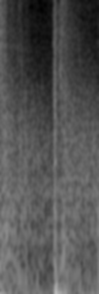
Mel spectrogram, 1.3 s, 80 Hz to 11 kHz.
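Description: A single sharp gunshot rings out in the zombie survival game H1Z1, one loud broadband crack over a steady background of game ambience.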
